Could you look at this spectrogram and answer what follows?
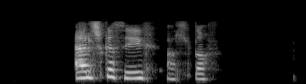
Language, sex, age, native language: Icelandic, male, 9, Icelandic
